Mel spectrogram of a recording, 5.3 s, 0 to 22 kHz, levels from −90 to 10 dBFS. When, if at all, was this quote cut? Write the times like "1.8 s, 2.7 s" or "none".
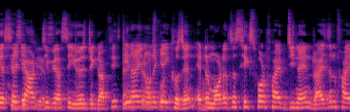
1.9 s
